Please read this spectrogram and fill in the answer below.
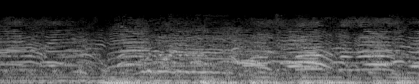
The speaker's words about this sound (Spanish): Bill Gates ha sido recientemente increpado al grito de arrestarlo y asesino en su visita. Ahí lo ven ustedes. A Inglaterra.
